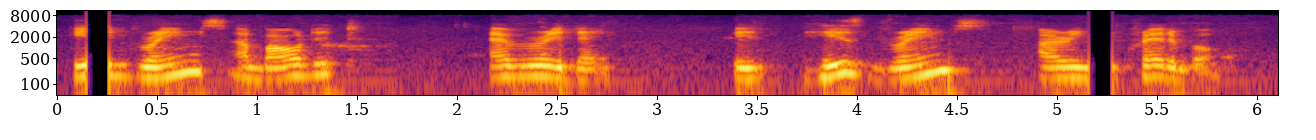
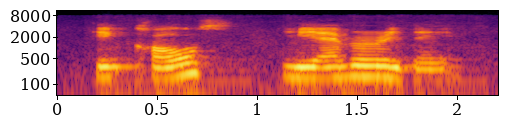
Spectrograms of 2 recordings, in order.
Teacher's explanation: The s is voiced after a voiced sound.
